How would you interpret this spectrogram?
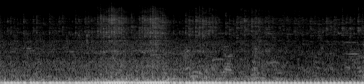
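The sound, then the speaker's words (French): A vintage car engine runs steadily at a classic vehicle gathering, its loud low rumble swelling briefly before settling back into an even idle, with indistinct voices faintly in the background. “Les moteurs ne sont pas là que pour faire du bruit, ils racontent des histoires, des heures de travail, de restauration, de passion.”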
